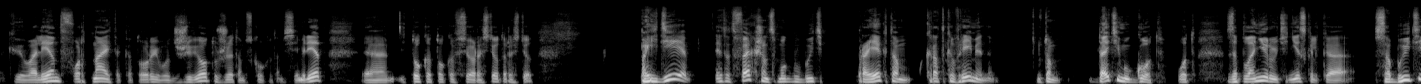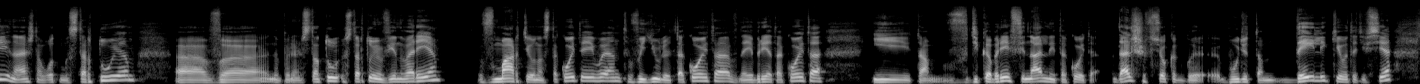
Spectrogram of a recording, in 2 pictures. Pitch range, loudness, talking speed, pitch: 110-150 Hz, -21 LUFS, 160 wpm, 125 Hz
